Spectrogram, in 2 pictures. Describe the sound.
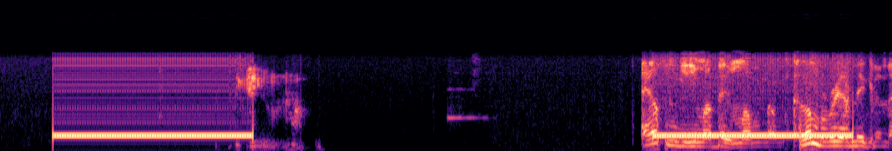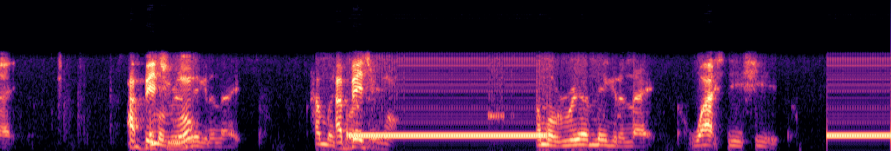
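A phone call to an ex-partner rings out on the line, a steady ringback tone repeating three times with pauses between, while people talk over the later rings.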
